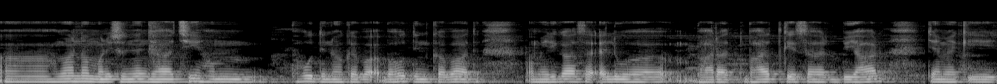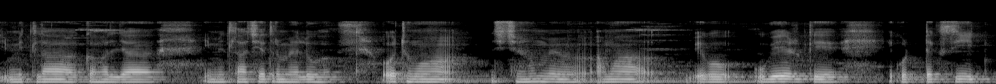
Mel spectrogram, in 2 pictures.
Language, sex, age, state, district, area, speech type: Maithili, male, 60+, Bihar, Saharsa, urban, spontaneous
